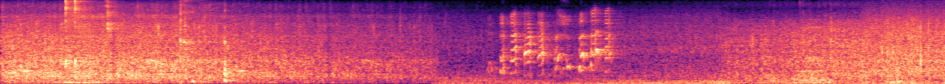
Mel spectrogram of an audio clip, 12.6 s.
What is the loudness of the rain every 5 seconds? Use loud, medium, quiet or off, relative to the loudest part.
loud, quiet, loud.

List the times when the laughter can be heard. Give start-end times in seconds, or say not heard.
2.4-3.0, 6.5-8.2.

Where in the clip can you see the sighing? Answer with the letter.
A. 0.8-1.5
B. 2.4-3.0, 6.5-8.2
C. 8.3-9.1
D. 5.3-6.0
A.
